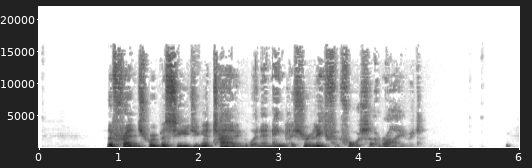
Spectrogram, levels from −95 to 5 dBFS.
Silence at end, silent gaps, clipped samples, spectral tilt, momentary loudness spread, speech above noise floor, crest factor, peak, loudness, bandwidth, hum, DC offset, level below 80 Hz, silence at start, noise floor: 1.25 s; none; under 0.1%; -5 dB/octave; 13 LU; 63 dB; 18 dB; -2 dBFS; -19 LUFS; 16.5 kHz; none; under 0.1%; -52 dBFS; 0.85 s; -82 dBFS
